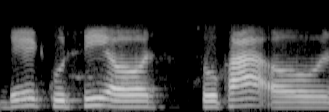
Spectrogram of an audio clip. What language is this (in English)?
Hindi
